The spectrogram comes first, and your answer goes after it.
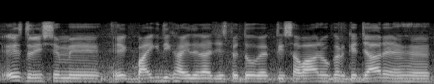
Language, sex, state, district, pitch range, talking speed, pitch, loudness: Hindi, male, Jharkhand, Garhwa, 140-150 Hz, 250 wpm, 145 Hz, -18 LUFS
